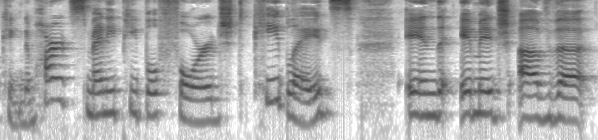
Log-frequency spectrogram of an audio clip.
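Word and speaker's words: χ-blade: evil, was called the Keyblade with an X. It's spelt with an X. Always thought it was called an X-blade when I was playing it, because I didn't know the X was pronounced key.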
